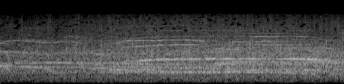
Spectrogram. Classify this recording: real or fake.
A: real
